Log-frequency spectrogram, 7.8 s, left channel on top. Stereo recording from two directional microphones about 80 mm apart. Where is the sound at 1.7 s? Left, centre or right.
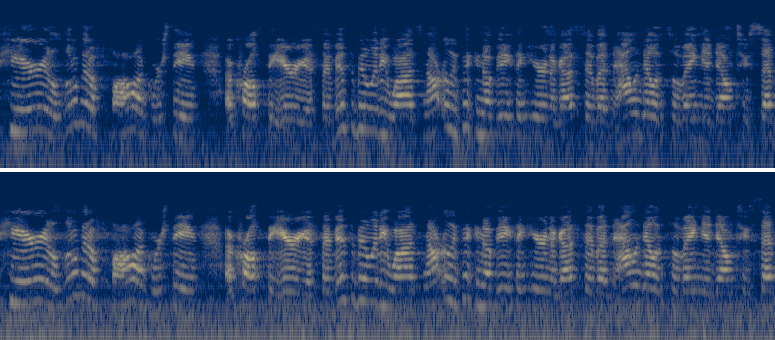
Left.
